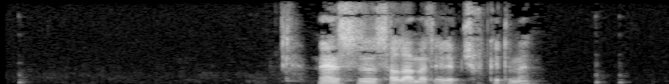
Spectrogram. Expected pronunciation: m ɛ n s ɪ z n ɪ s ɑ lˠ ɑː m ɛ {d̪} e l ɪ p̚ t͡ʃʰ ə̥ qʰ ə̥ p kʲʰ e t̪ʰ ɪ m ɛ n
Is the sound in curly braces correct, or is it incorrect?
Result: incorrect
